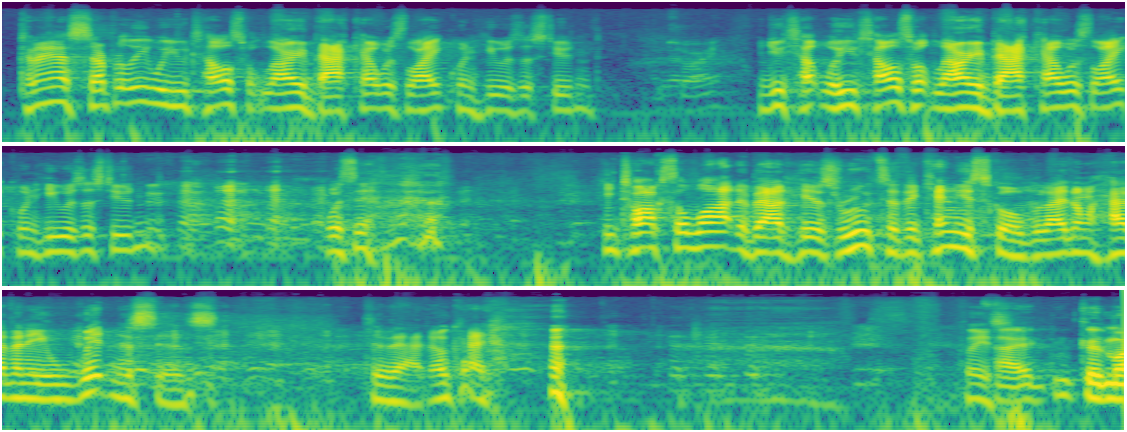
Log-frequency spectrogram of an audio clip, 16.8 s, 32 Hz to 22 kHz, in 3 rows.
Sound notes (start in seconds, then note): 6.7 audience laughing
